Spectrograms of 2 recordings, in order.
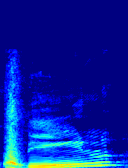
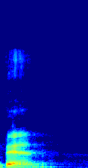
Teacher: in British English they pronounce it more stressed, been, but in American English we don't do that. We just say been. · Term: very unstressed been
